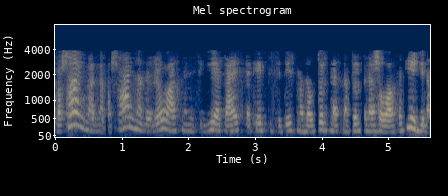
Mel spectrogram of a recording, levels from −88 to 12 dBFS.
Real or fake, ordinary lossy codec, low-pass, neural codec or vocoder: fake; AAC, 16 kbps; 7.2 kHz; codec, 44.1 kHz, 3.4 kbps, Pupu-Codec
